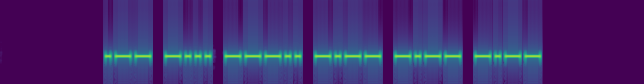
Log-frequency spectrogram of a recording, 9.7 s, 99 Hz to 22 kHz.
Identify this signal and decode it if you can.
Morse code, heard as a keyed tone, about 16 wpm, 600 Hz. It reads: WB8YYY
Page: Kaldesignaler 16 wpm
